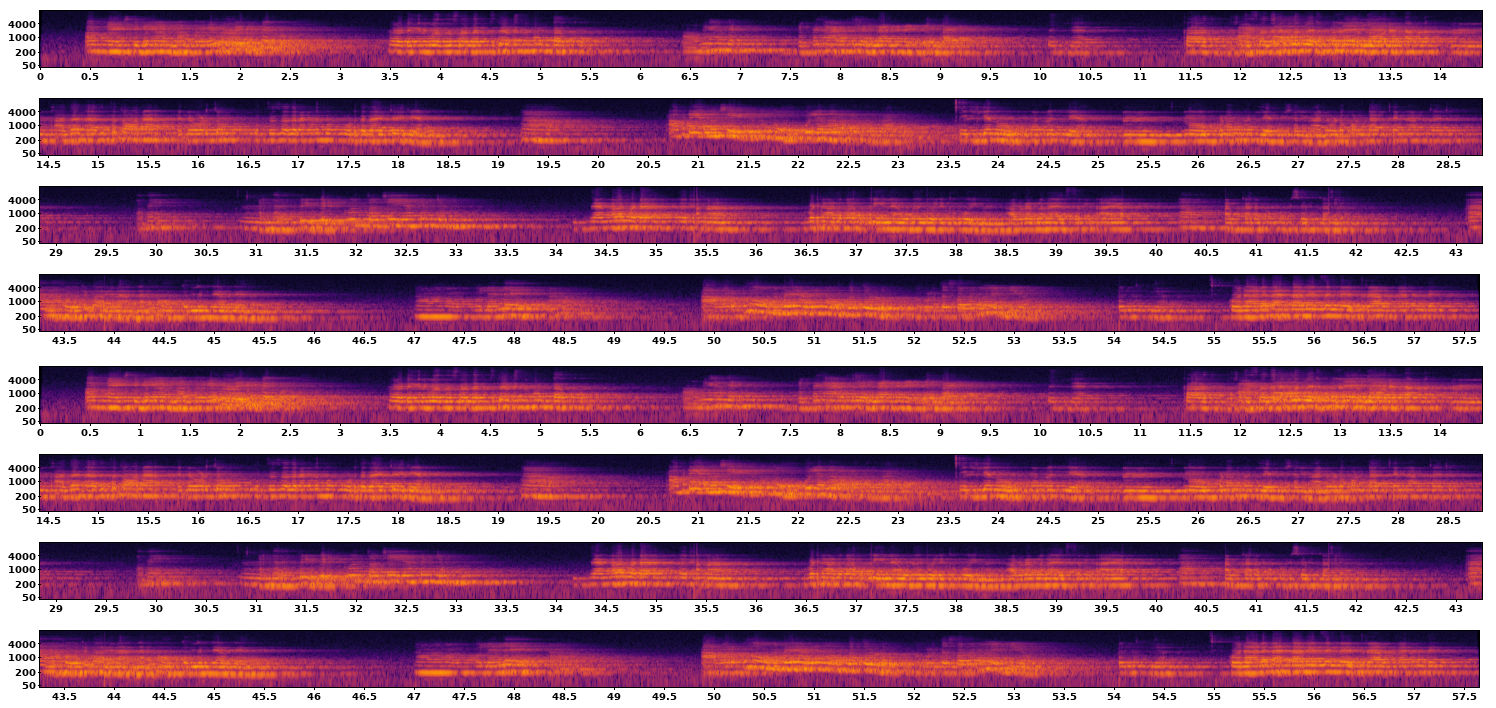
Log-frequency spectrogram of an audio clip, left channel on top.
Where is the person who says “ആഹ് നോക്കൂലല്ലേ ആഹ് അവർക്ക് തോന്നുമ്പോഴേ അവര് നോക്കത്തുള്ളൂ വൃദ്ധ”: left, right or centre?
Left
